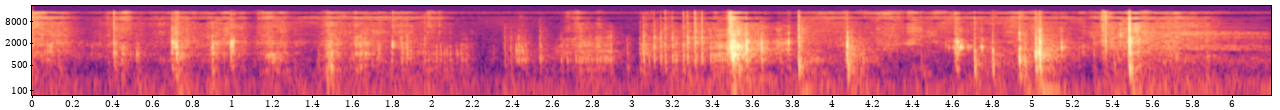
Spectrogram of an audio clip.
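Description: Cardboard packaging and paper inserts being handled: rustling with scattered short taps and scrapes as a small white box is opened, the loudest about three and a half seconds in.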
